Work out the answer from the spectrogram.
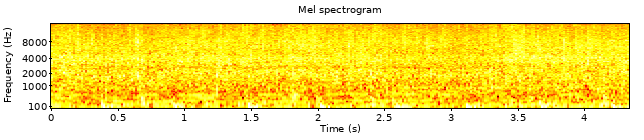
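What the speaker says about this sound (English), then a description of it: "we're gonna brown the meat really good" Ground beef browns in hot oil with a steady, loud sizzle, while a spoon scrapes and folds the meat in regular strokes across the pan.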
